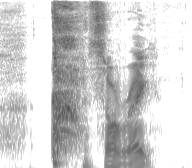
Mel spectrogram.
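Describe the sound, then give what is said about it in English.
A single cough, abrupt and fairly loud: a harsh burst of breath followed by a voiced, throaty tail before it fades to quiet. “That cough in your ear.”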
